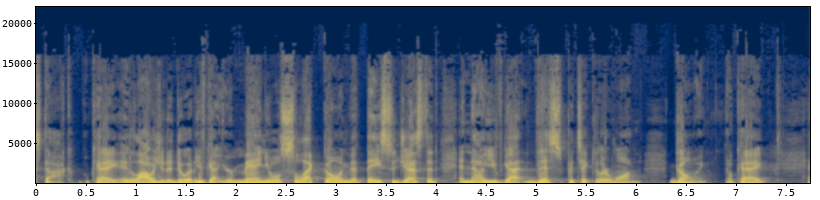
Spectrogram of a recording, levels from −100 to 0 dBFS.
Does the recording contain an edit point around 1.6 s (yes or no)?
yes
